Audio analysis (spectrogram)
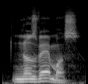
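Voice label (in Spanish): "nos vemos", Spanish, male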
